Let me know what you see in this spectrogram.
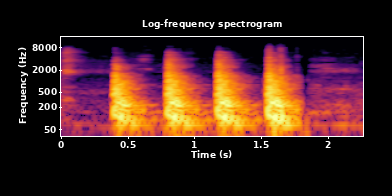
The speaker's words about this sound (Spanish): Perdón, es que los vecinos se pusieron a clavar. Perdón si escuchan ruidos.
